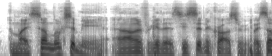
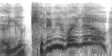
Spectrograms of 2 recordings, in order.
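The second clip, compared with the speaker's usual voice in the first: mock outrage. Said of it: "he got really mad at me".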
